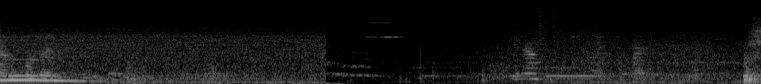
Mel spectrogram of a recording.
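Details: Goat at Yoshigake Farm in Himi, Japan, on 9 March 2019: Kinako, a mixed-breed mother under a year old, never taking her eyes off her newborn kid. A loud, low, falling bleat fills the first second, then quiet with faint scattered sounds.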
